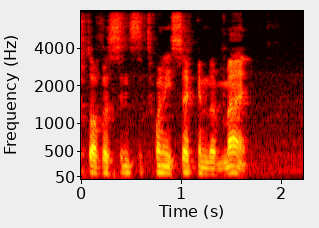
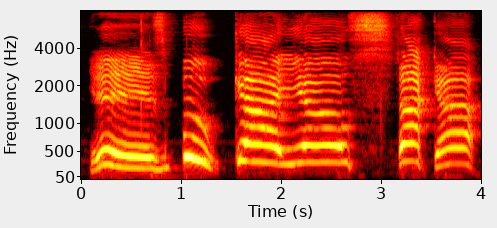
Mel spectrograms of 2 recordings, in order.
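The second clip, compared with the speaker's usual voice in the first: very slow, much higher drawn-out reveal; hammed-up falsetto reveal of the star player; mock announcer; 8 dB louder, much slower than usual. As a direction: drag every word out like a ring announcer.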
